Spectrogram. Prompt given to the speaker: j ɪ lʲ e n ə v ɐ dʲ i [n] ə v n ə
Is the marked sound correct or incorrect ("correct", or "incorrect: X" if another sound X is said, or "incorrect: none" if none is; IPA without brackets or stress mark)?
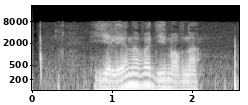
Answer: incorrect: m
